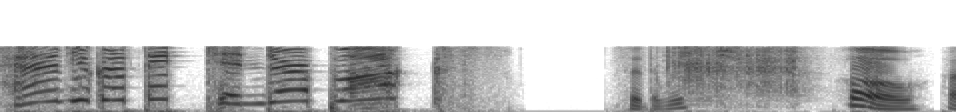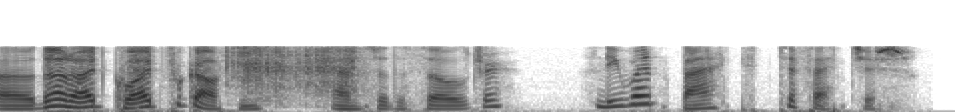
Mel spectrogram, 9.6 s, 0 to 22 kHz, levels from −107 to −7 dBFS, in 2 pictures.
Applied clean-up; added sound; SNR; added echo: none; Domestic sounds, home sounds; 8 dB; none.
